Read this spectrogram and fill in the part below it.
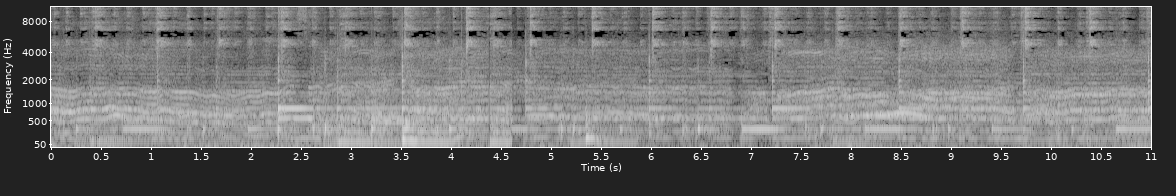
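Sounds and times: chant-like singing: 0:00.0 - 0:11.0
harmonium chords: 0:00.0 - 0:11.0
tabla strokes: 0:00.0 - 0:11.0.

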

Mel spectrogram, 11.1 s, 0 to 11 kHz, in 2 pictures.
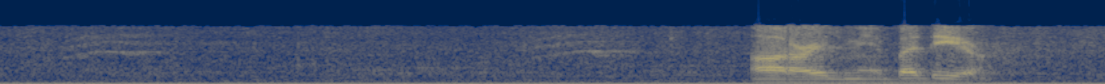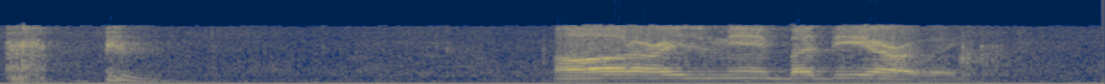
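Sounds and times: recording hiss and hum: 0:00.0 - 0:11.0
faint rising and falling cry: 0:00.2 - 0:01.1, 0:02.0 - 0:03.3.

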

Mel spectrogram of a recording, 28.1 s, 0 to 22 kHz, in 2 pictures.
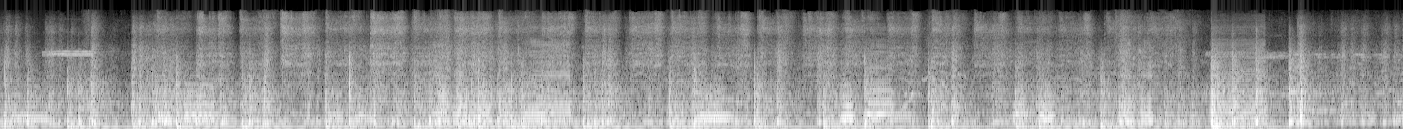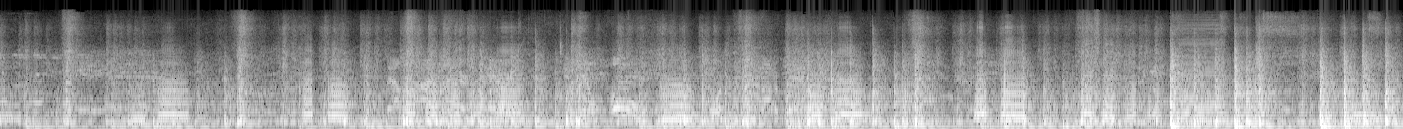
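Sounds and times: full band hit: 0:00.0 - 0:28.0
marching band playing: 0:00.0 - 0:28.0
snare and bass drum cadence: 0:00.0 - 0:28.0.

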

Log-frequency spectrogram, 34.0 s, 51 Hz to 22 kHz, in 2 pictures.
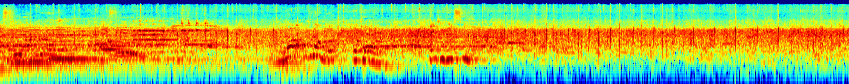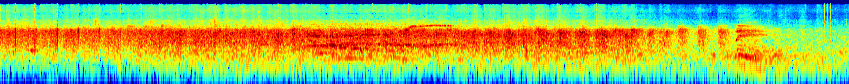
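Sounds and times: audience applauding: 0:00.0 - 0:32.2.

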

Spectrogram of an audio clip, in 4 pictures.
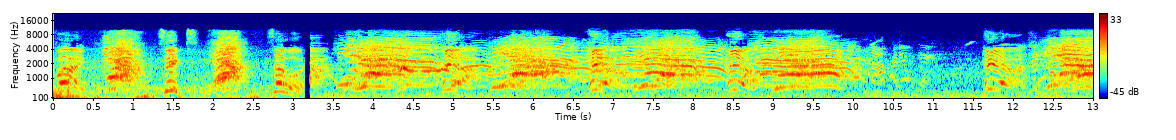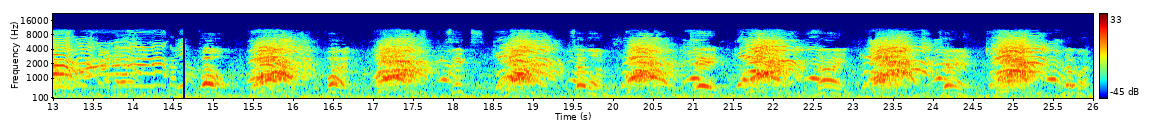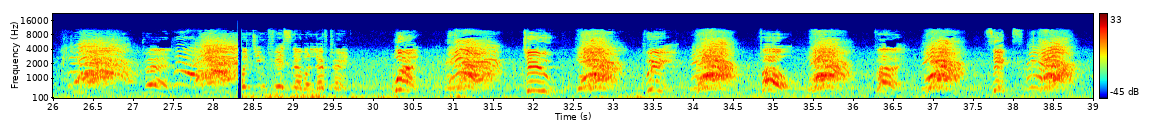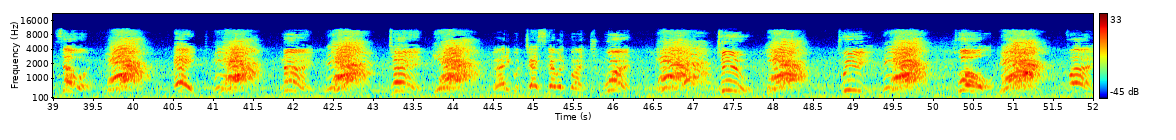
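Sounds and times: children shouting in unison: 0:00.6 - 0:01.1, 0:02.0 - 0:02.5, 0:03.5 - 0:10.2, 0:12.2 - 0:14.6, 0:15.4 - 0:16.4, 0:17.0 - 0:28.4, 0:30.9 - 0:31.7, 0:32.5 - 0:33.2, 0:34.0 - 0:34.6, 0:35.4 - 0:36.0, 0:36.8 - 0:37.5, 0:38.2 - 0:38.8, 0:39.7 - 0:40.3, 0:41.0 - 0:41.7, 0:42.4 - 0:43.0, 0:43.8 - 0:44.4, 0:46.5 - 0:47.3, 0:47.9 - 0:48.5, 0:49.4 - 0:50.0, 0:50.8 - 0:51.5.

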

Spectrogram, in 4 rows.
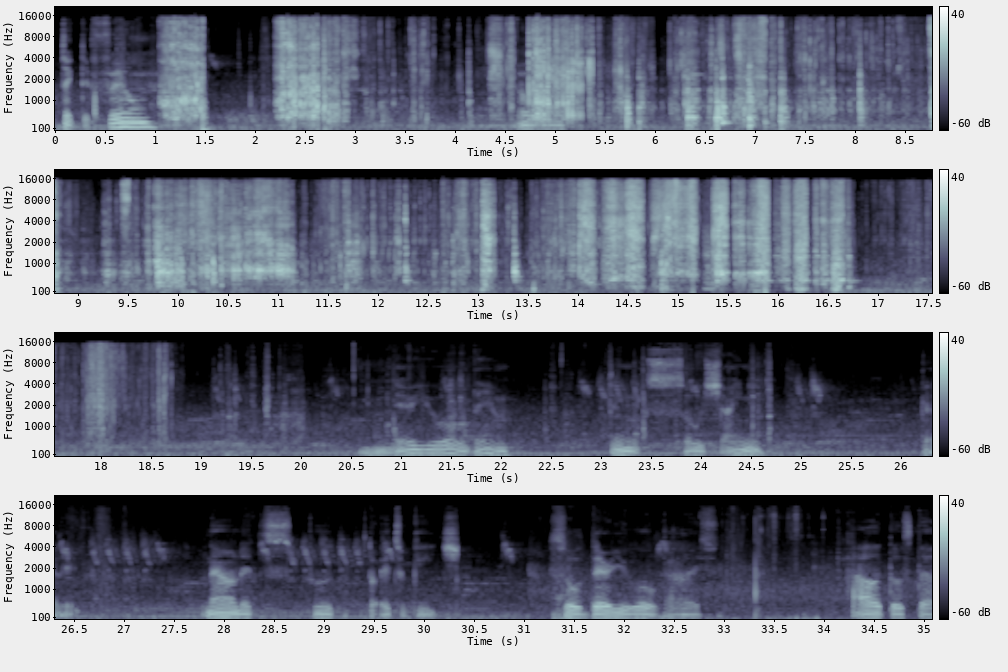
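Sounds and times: plastic film peeling and crackling: 0:01.0 - 0:18.8.

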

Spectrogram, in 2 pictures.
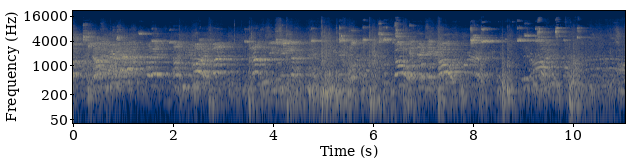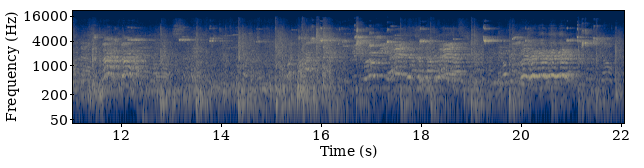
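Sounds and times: players calling out: 0:00.0 - 0:22.0
sneakers squeaking: 0:00.0 - 0:22.0.

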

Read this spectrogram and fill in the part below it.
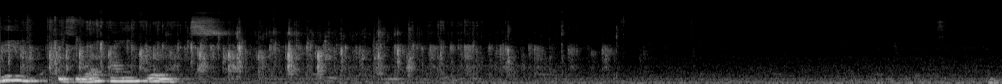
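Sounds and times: audience clapping: 0:00.0 - 0:06.5.

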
